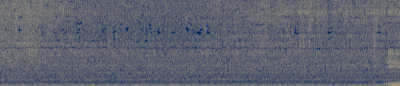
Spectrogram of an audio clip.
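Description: A steady low hum with a faint even hiss of background noise, unchanging throughout; nothing else stands out.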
